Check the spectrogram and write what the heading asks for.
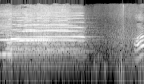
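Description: Venda tshikona reed pipes (nanga) blown together in one held chord of several pitches, lasting a little over a second before cutting off.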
